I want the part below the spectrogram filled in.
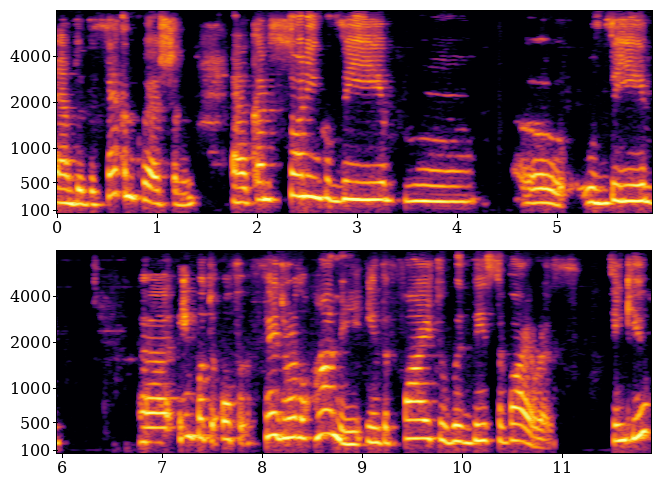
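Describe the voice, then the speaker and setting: Against a quiet background, a woman speaks at a very slow pace in a high voice of very even loudness. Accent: Russian. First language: Russian. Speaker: researcher; audience member. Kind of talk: audience question. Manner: halting. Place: home room. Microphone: webcam.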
